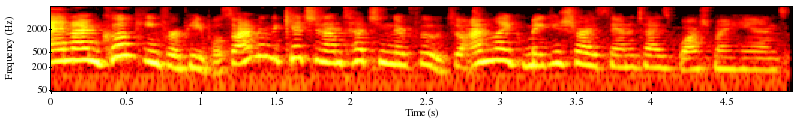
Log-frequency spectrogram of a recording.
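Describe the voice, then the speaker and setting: With very wide pitch swings, a woman talks fairly quickly as noticeable noise sounds behind her. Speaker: vlogger. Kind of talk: casual monologue. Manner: animated.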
